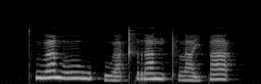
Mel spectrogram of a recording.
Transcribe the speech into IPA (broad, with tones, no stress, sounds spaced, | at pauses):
kʰ u˦˥ a̯ w oː˥˩ w h u˩˦ a̯ kʰ r a˥˩ n pʰ l a˨˩ j p a˥˩ k̚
